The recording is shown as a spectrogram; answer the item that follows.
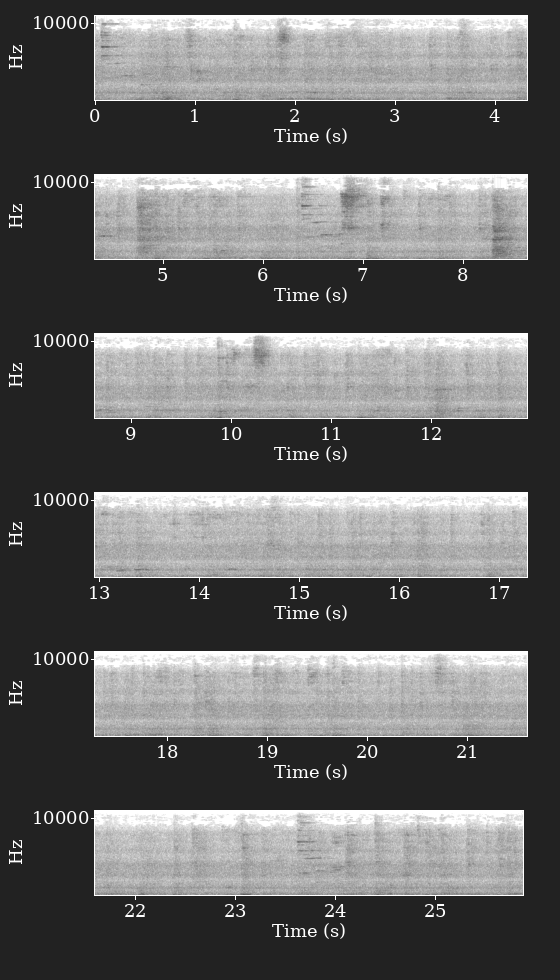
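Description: Passenger train coach rolling slowly out of a station, heard from the open doorway: a steady low rumble with a few sharp clacks as the wheels pass over rail joints.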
